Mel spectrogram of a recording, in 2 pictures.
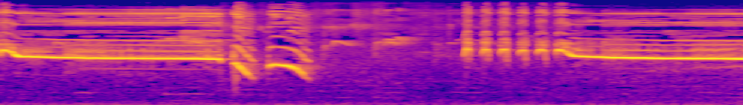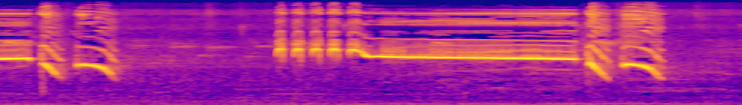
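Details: Song of the common iora for training cage birds: long flat whistles, each followed by two quick descending notes. Rapid chip series lead into the second and third phrases, with pauses between them.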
